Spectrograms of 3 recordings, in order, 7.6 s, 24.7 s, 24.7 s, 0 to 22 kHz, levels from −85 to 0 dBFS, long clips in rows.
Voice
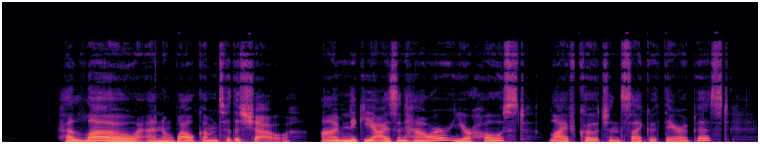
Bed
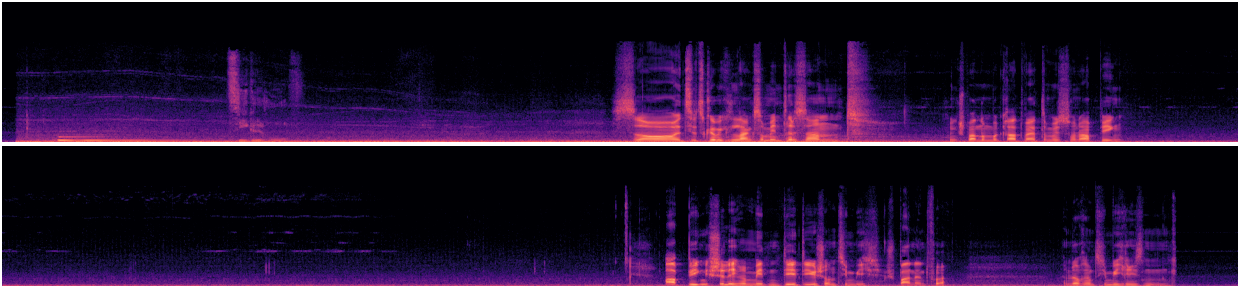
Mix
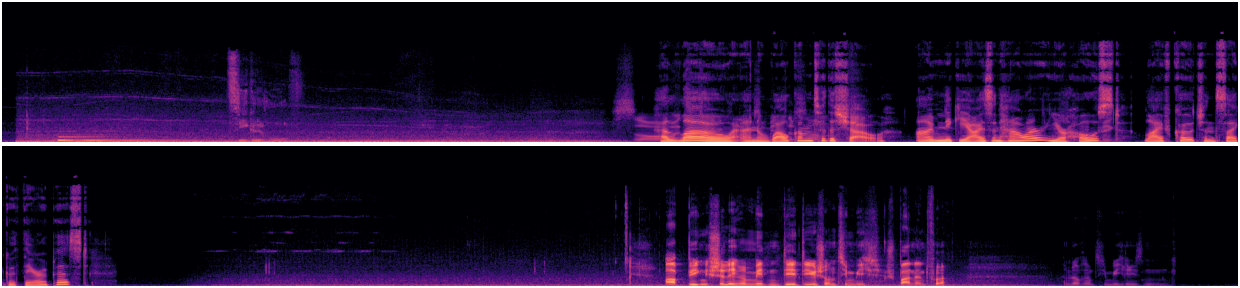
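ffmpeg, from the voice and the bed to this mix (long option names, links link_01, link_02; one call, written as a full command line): ffmpeg -i stem1.wav -i stem2.wav -filter_complex "[0:a]adelay=5950,volume=2dB[link_01];[1:a]volume=19.5dB,afade=type=out:start_time=5.49:duration=0.84:silence=0.105925,afade=type=in:start_time=14.13:duration=0.93:silence=0.0841395,afade=type=out:start_time=21.74:duration=1.41:silence=0.0891251[link_02];[link_01][link_02]amix=inputs=2:normalize=0" out.wav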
